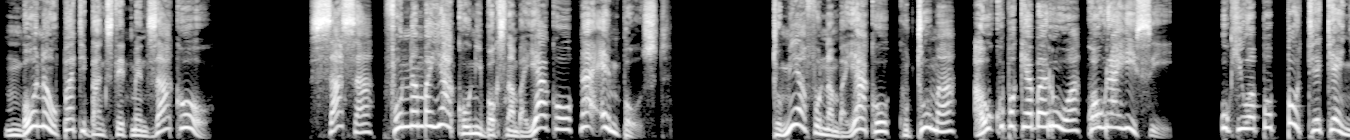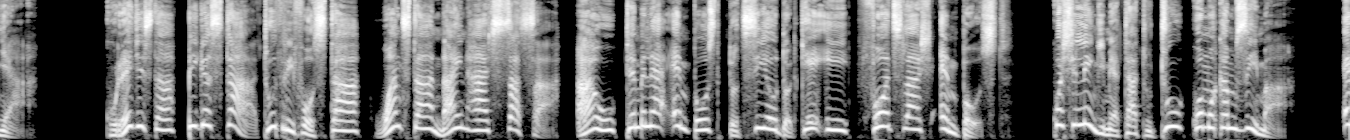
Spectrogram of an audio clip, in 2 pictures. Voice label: Narration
